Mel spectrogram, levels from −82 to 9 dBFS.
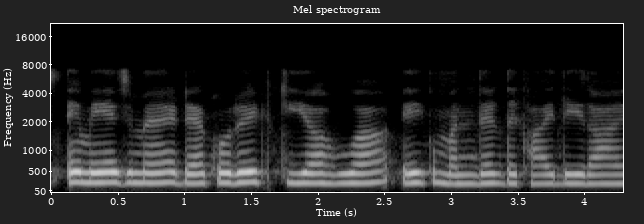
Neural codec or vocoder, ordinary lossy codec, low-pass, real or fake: codec, 24 kHz, 1.2 kbps, DualCodec; none; 7.2 kHz; fake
